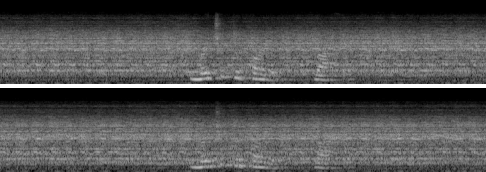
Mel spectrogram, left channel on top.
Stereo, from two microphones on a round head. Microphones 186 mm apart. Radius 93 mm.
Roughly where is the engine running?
Right.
